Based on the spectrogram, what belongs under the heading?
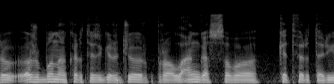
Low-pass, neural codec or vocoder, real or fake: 10.8 kHz; none; real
